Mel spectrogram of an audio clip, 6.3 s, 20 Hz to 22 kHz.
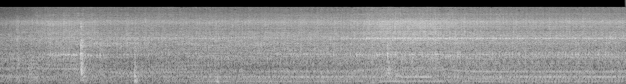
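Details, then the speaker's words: Toyota Alphard 2AZ-FE after repairing the worn balancer shaft, whose no. 1 gear was loose: a quiet, smooth idle heard from underneath with no knock or harsh rattle. The rough engine noise is cured. "Oke Guys sekarang bunyi mesinnya udah halus ya jadi terbukti bahwa yang menyebabkan bunyi kasar di area mesin pada kasus Kali ini yaitu dari balancer shaft Kondisinya sudah oblak"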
